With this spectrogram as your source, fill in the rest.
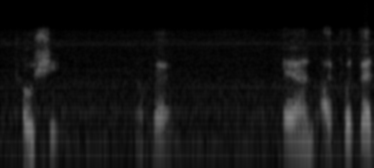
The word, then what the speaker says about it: Cauchy: at oshi products okay that's pronounced o she Co she okay and I put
